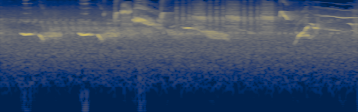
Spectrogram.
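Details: Common starling singing in Bryansk, Russia: a varied medley of clear whistles, sweeping slurred notes and chatter, with a long descending whistle mid-phrase and a rising whistle near the end.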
